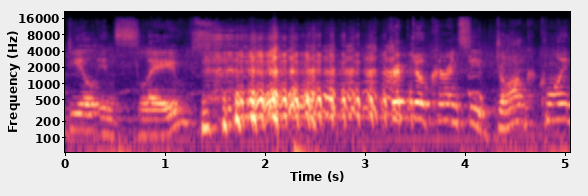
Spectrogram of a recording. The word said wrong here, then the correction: Dogecoin: is actually pronounced with a soft J, as in Dogecoin, though it does have a dog-shaped mascot.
